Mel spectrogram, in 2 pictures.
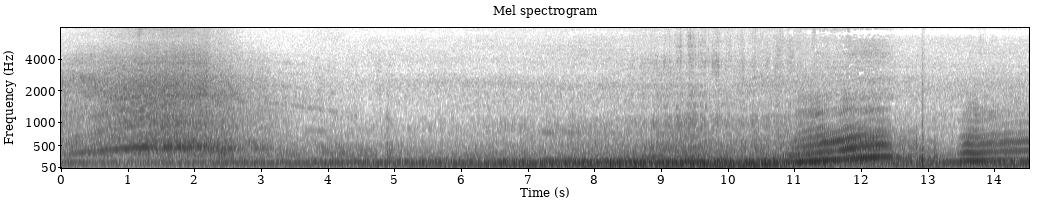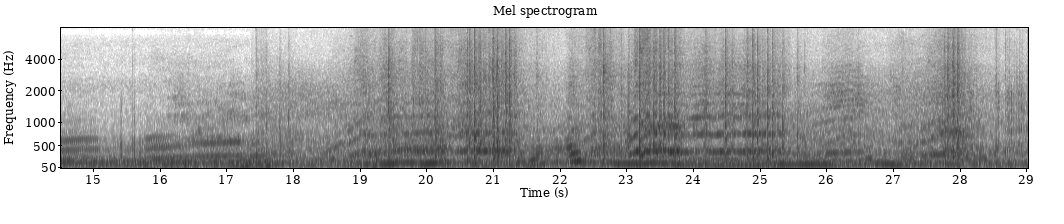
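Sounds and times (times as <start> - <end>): car engines revving: 0.0 - 29.0.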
